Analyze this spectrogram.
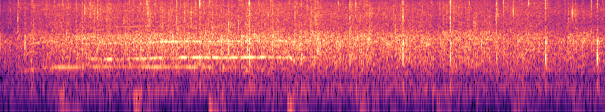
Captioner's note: audience applauding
